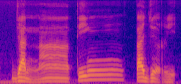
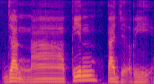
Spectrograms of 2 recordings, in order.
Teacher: maka dibacanya akan berbunyi eng atau samar ya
